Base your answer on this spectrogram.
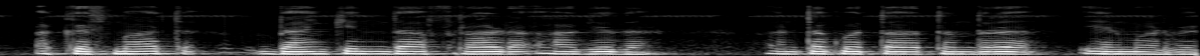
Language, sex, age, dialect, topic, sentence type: Kannada, male, 18-24, Dharwad Kannada, banking, statement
